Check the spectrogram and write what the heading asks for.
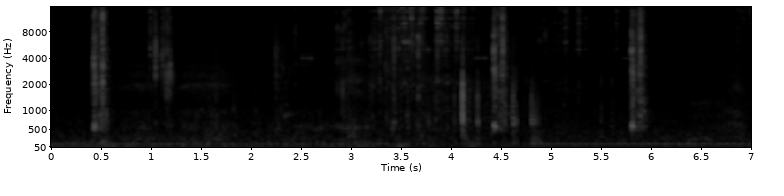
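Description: Short bursts of metallic jingling from small metal pieces shaken by hand: a few quick shakes, then a busier run of jingling about three to four and a half seconds in, and one more near the end.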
